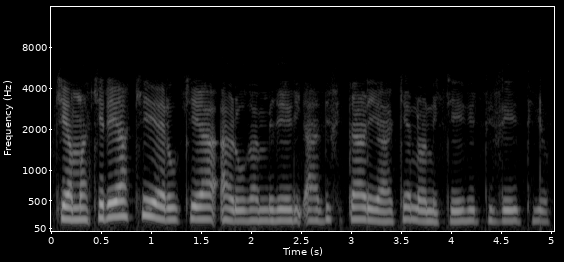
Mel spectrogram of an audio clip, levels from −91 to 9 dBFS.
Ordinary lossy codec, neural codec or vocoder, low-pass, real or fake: none; codec, 44.1 kHz, 7.8 kbps, Pupu-Codec; 14.4 kHz; fake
